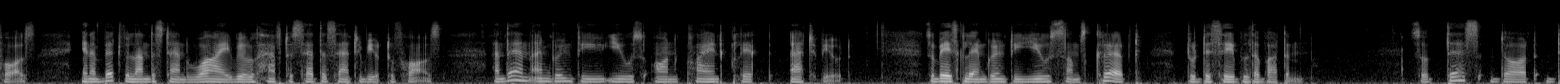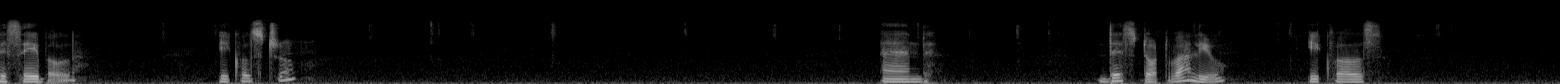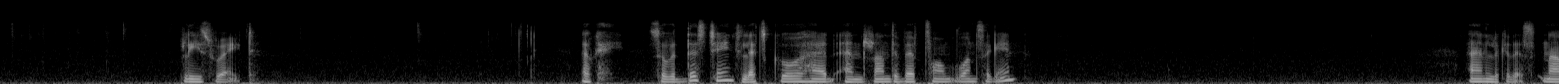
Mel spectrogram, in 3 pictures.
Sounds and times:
Speech: 0:00.0 - 0:08.5, 0:09.2 - 0:13.1, 0:14.1 - 0:16.4, 0:17.8 - 0:18.6, 0:24.4 - 0:25.0, 0:26.6 - 0:27.9, 0:28.7 - 0:29.5, 0:33.0 - 0:33.8, 0:37.0 - 0:41.5, 0:45.9 - 0:46.7
Clicking: 0:19.3 - 0:20.4.

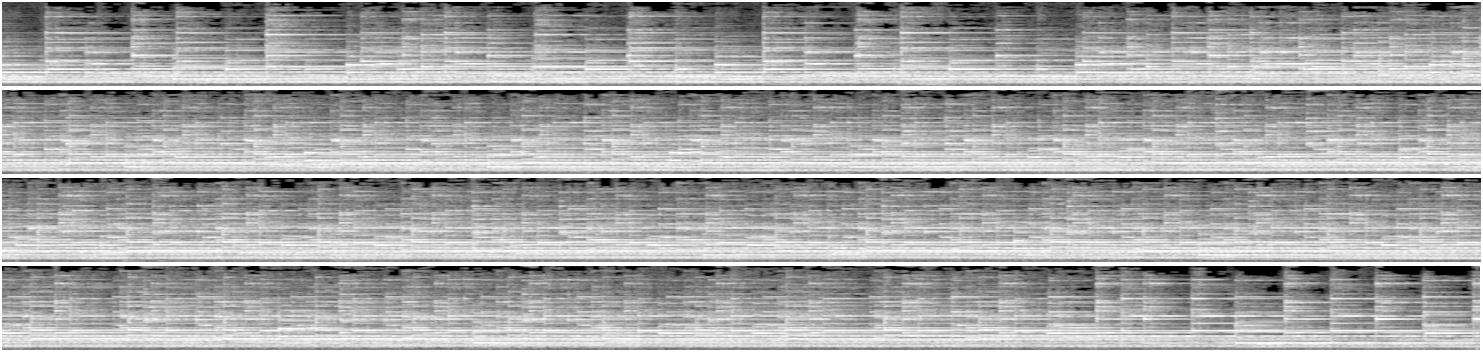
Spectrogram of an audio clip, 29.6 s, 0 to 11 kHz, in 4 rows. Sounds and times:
Bell: 0:00.0 - 0:29.5.

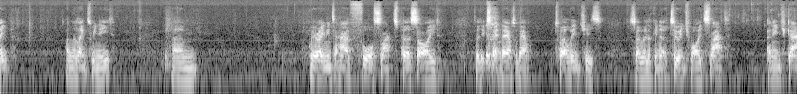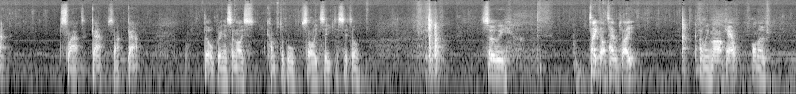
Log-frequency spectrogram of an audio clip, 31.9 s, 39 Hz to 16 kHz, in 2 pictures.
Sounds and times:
Speech: 0:00.0 - 0:00.4, 0:01.3 - 0:02.4, 0:03.3 - 0:04.0, 0:06.2 - 0:08.9, 0:09.5 - 0:14.6, 0:15.3 - 0:16.2, 0:17.1 - 0:18.8, 0:20.0 - 0:23.2, 0:25.6 - 0:26.3, 0:27.7 - 0:28.7, 0:29.8 - 0:31.4.

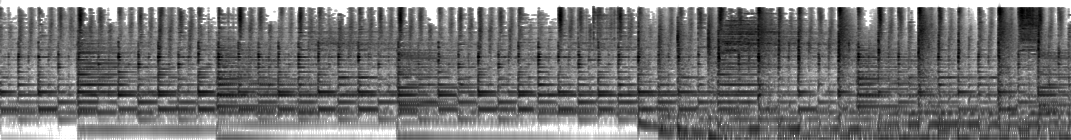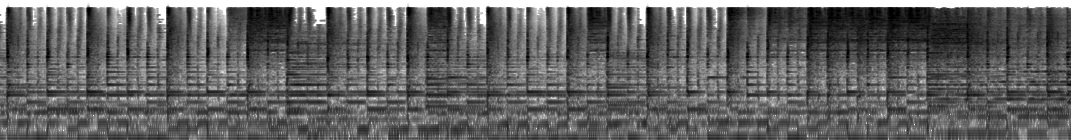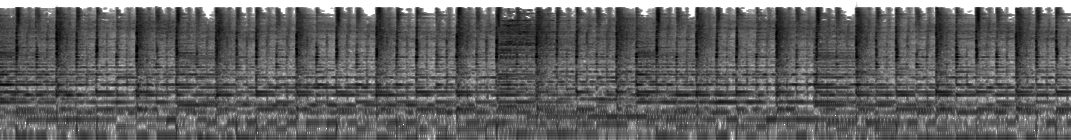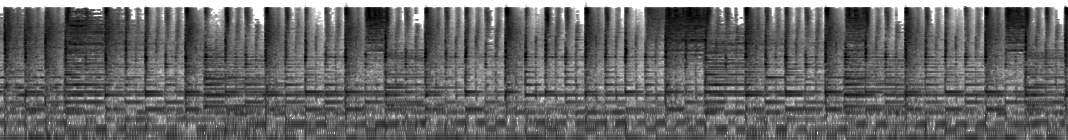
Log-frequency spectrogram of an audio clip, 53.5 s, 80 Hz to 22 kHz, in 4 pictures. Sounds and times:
Music: 0:00.0 - 0:53.5.

